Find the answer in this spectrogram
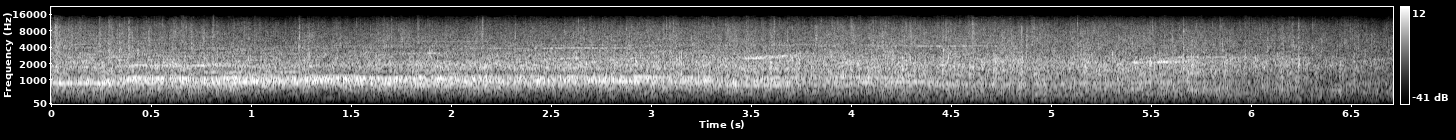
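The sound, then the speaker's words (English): Women in an audience clap and cheer in a dense, steady burst of applause that holds strong for several seconds, then gradually thins and softens toward the end, with no talking over it. “All those women clapping, they meant yours.”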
